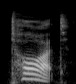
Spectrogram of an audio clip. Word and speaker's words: taught: seek sought sought teach taught taught think thought thought remember that the g is silent in these verbs verbs with three different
